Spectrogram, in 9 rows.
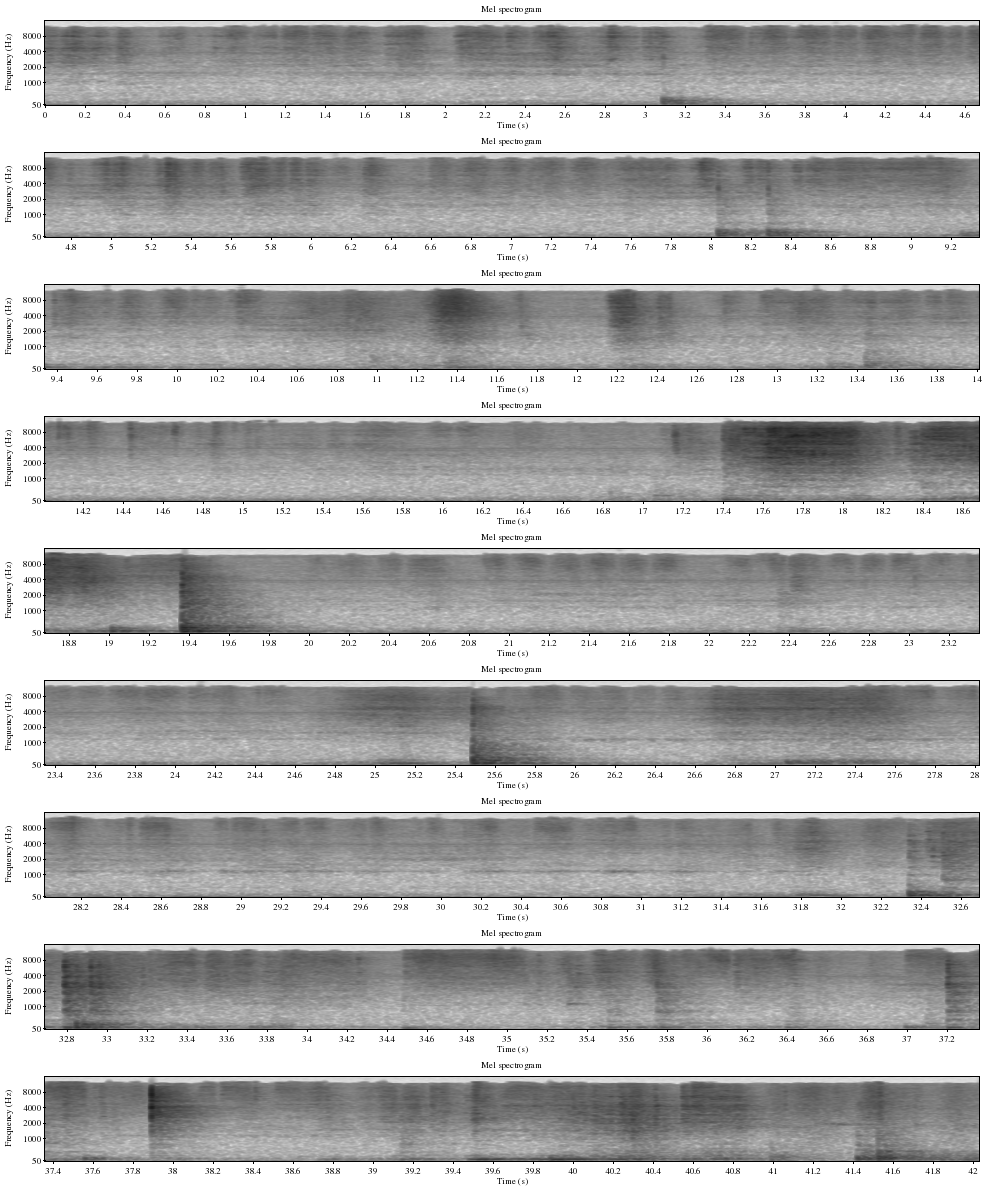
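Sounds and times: brush bristles scratching on wood: 0:20.2 - 0:32.2.

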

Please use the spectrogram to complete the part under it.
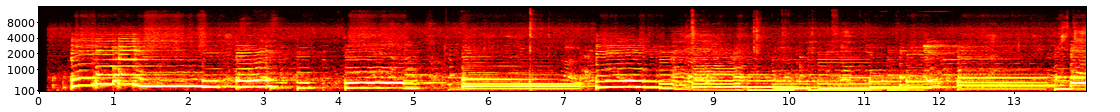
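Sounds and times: guitar chords ringing: 0:00.1 - 0:13.9.

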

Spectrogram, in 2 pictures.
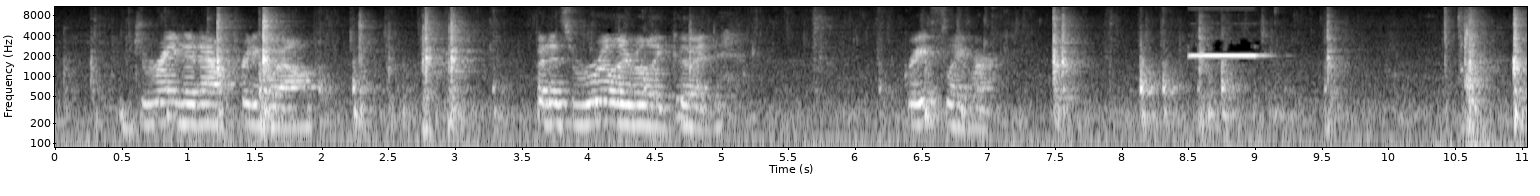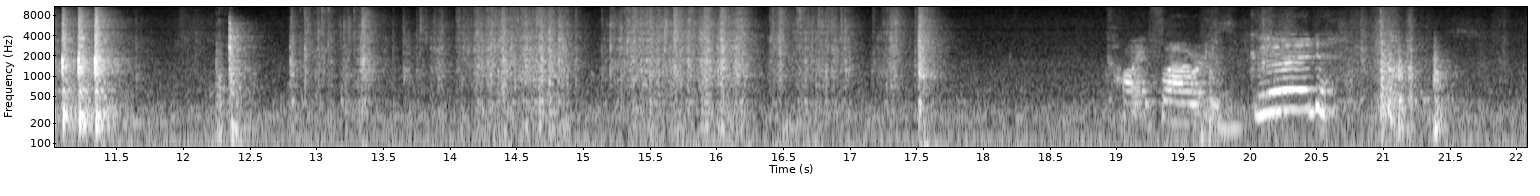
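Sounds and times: microwave oven beep: 0:08.4 - 0:09.3
crinkling rustle: 0:12.8 - 0:17.6.

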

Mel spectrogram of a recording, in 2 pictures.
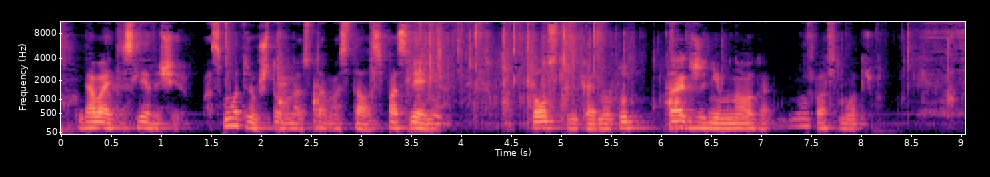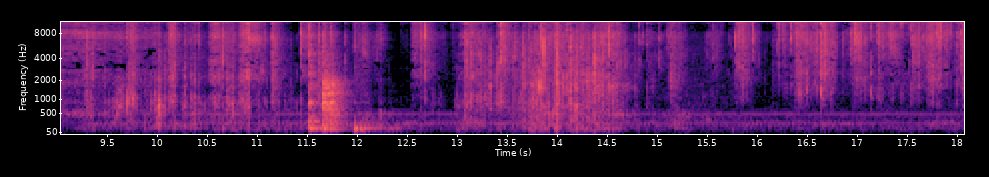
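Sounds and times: bubble wrap rustling: 0:03.1 - 0:06.6, 0:07.4 - 0:18.0
plastic mailer crinkling: 0:03.3 - 0:06.6, 0:07.4 - 0:18.0
scissors cutting plastic: 0:09.2 - 0:18.0.

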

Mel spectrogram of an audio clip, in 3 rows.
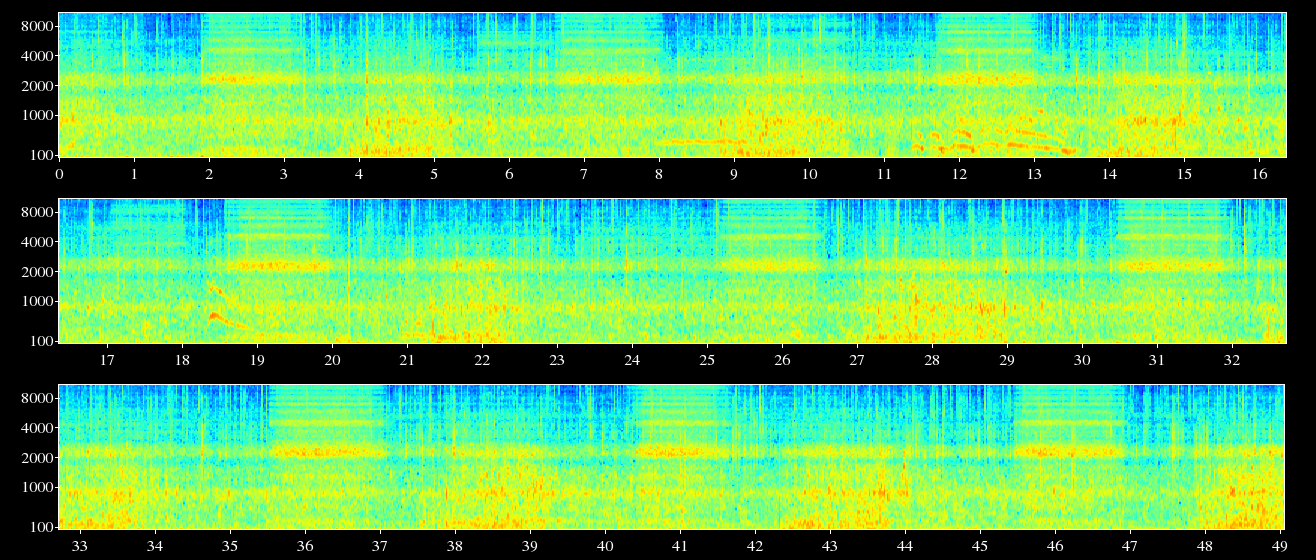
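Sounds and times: regulator inhalation hiss: 0:01.9 - 0:03.4, 0:05.7 - 0:08.2, 0:11.7 - 0:13.3, 0:18.7 - 0:20.1, 0:25.2 - 0:26.6, 0:30.5 - 0:32.1, 0:35.6 - 0:37.2, 0:40.3 - 0:41.8, 0:45.4 - 0:47.1
gurgle of exhaled bubbles: 0:03.8 - 0:05.6, 0:08.0 - 0:16.9, 0:20.1 - 0:23.4, 0:26.8 - 0:30.3, 0:32.4 - 0:34.4, 0:37.4 - 0:40.2, 0:42.2 - 0:45.3, 0:47.6 - 0:49.0.

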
